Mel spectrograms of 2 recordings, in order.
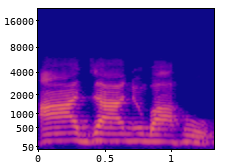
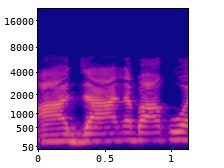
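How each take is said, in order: First: The vowel before bahu is u. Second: The vowel before bahu is a. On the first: The speaker calls it right. "ഉകാരമാണ് വരേണ്ടത്" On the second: The speaker calls it wrong. "അല്ല"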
